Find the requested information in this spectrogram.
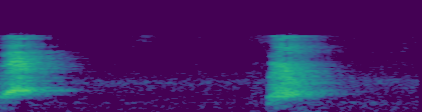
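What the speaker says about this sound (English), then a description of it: "My dog wants in." A dog barks twice to be let in, two sharp, fairly close barks about a second and a half apart with quiet between them.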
